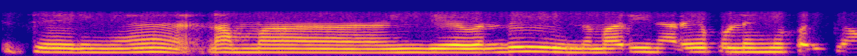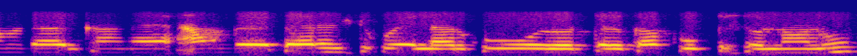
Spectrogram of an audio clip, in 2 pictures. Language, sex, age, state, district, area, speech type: Tamil, female, 18-30, Tamil Nadu, Tiruppur, rural, conversation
